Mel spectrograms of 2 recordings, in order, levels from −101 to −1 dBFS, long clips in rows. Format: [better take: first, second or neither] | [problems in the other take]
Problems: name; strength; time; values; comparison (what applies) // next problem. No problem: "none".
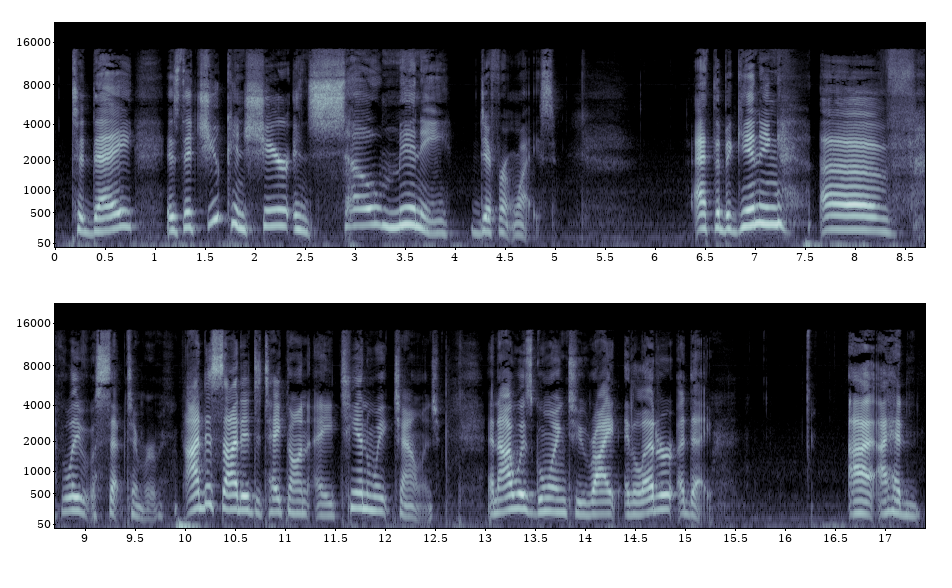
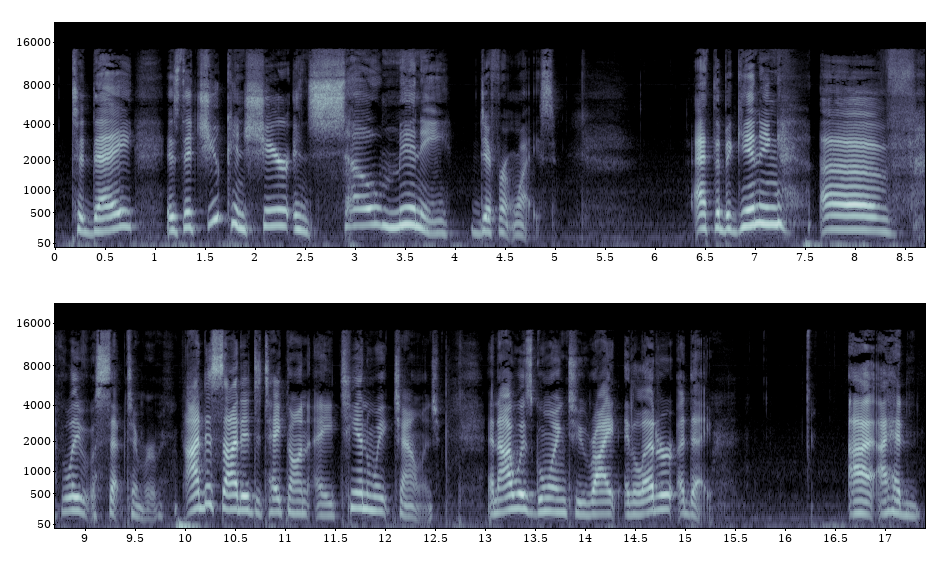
neither | none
